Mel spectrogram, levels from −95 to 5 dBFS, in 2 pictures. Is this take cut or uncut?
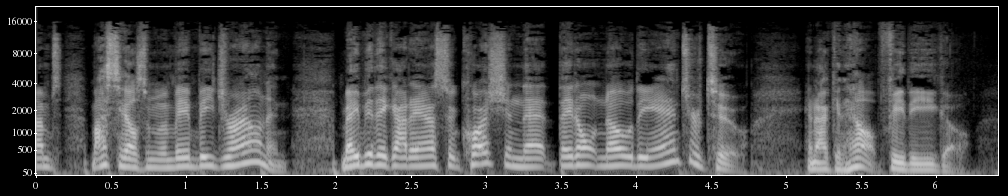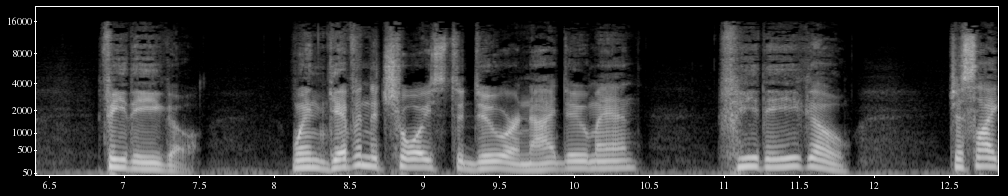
uncut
